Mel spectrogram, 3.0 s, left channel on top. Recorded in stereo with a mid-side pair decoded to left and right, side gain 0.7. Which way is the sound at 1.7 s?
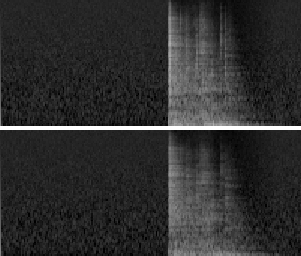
40° left.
